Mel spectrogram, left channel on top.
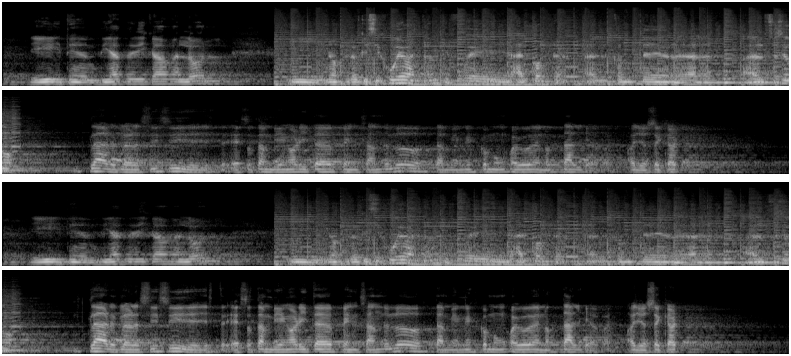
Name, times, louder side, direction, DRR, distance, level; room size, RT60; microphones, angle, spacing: voice 1, 0.3-2.5 2.8-8.0, left 3 dB, 55° left, 10 dB, 1.0 m, -24 dB
sound 1, 2.7-8.0, left 1 dB, 10° left, 0.7 m, -28 dB
voice 2, 8.7-14.6, right 3 dB, 60° right, 8 dB, 1.3 m, -25 dB
29.5 x 28.0 x 5.5 m, 2.8 s
head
